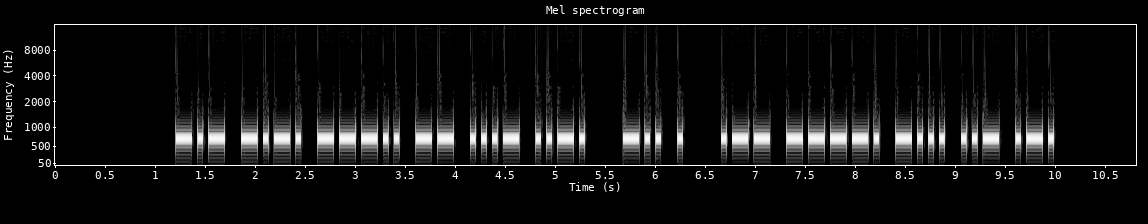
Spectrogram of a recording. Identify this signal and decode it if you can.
Morse code, heard as a keyed tone, about 22 wpm, 700 Hz. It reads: KC8MVF DE W9BUR
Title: USA Callsign DE Callsign 22wpm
